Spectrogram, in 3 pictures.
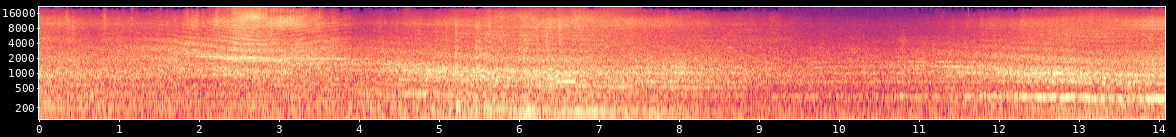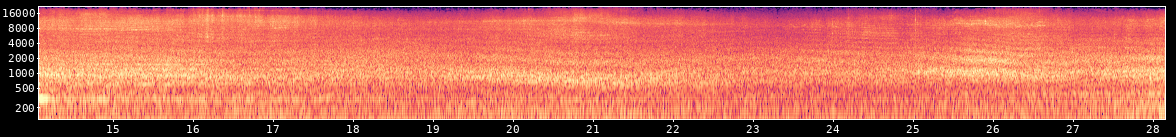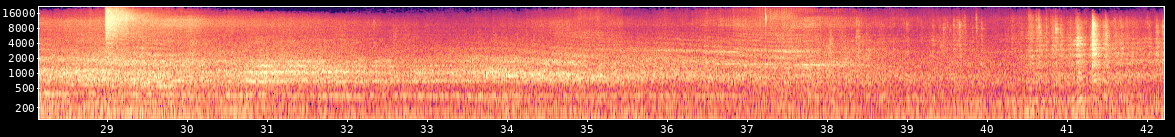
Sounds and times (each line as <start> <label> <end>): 0.0 Traffic sound 42.2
